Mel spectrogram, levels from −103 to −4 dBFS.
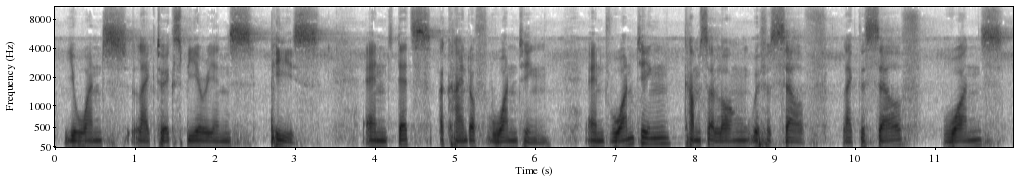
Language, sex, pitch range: Thai, male, 95-115 Hz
